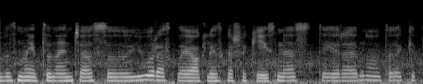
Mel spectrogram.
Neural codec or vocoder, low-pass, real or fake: vocoder, 22.05 kHz, 80 mel bands, WaveNeXt; 7.2 kHz; fake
